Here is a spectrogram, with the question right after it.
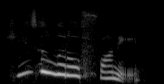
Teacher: So pay attention to the intonation and notice I said, a little funny with downward intonation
